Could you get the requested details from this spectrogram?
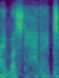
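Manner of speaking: hushed, whispered mutter under the breath. Speaker imagines Salvo spotting an item he wants, Salvo muttering under his breath. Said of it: "quietly under his breath".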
